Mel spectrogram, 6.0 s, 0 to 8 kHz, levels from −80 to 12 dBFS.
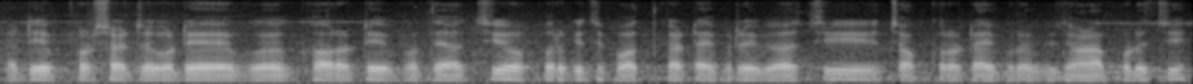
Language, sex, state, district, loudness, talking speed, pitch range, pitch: Odia, male, Odisha, Khordha, -17 LUFS, 160 wpm, 105-115 Hz, 110 Hz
